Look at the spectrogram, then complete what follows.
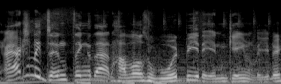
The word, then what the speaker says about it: Xbox: We have Aziz, Xbox, Panda, Yuna, as well as Young Lord, where I think it's pronounced as Habos here for Xbox, even though it's spelled like that.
